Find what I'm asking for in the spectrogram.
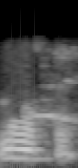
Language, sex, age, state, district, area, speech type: Hindi, male, 30-45, Uttar Pradesh, Jaunpur, rural, conversation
